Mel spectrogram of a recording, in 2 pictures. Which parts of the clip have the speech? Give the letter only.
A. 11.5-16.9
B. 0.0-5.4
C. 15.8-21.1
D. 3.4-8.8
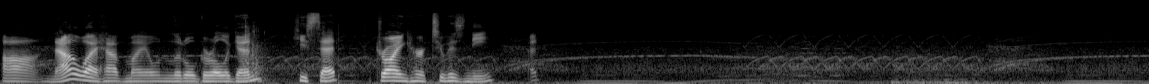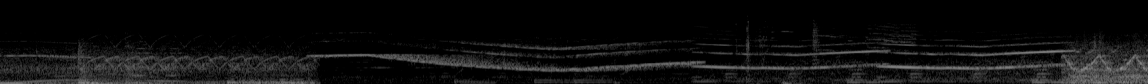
B.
